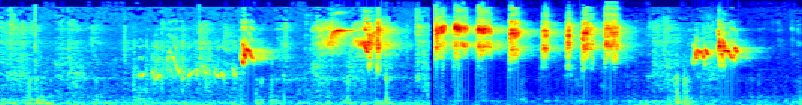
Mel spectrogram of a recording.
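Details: Pet budgerigars chirping: scratchy, squawky chatter and bright warbled notes, high-pitched bursts clustered in the middle and a final squawk, with a faint low hum beneath.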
